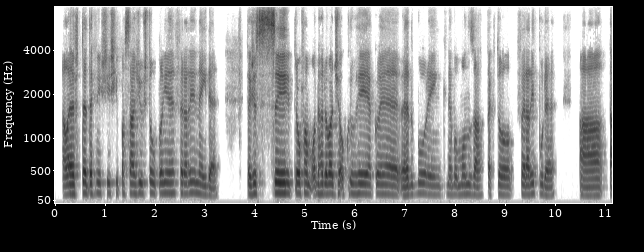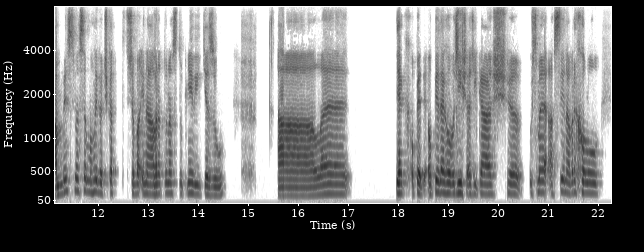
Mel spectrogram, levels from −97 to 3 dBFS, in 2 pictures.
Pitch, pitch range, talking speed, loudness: 150 Hz, 140-155 Hz, 140 wpm, -22 LUFS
